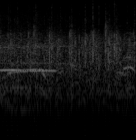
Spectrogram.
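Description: An audience claps their hands in a steady, dense burst of applause that fills the whole two seconds, with a faint sustained tone running beneath it.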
